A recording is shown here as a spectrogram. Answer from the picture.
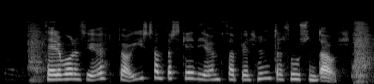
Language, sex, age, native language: Icelandic, female, 20-29, Icelandic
